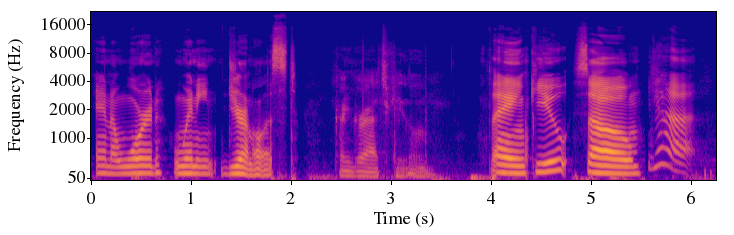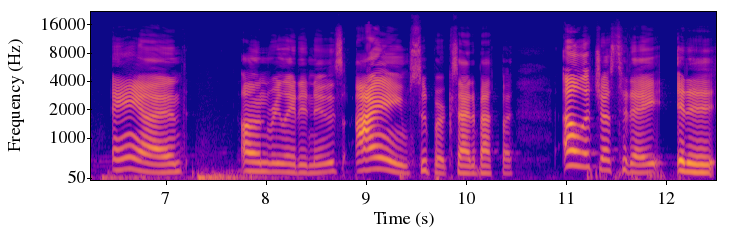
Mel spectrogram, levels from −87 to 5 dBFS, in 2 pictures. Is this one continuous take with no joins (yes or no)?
no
